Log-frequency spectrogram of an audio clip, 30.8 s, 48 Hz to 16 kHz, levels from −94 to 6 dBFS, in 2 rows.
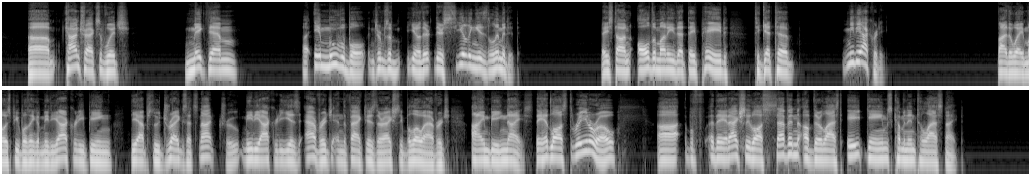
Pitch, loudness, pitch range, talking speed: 125 Hz, -16 LUFS, 95-145 Hz, 160 wpm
